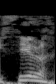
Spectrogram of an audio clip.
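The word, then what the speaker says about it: Saoirse: way s is the Irish word for free sir is the way it's pronounced it's Freedom that's the the group it's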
